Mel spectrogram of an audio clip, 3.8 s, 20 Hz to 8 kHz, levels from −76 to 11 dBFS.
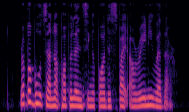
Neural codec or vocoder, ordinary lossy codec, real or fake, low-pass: codec, 16 kHz, 6 kbps, DAC; MP3, 32 kbps; fake; 7.2 kHz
